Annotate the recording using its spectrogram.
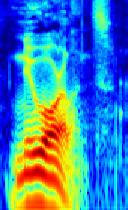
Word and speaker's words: New Orleans: Is it New Orleans or New Orleans? – New Orleans. – Okay, there we go. Everybody out there, it's New Orleans.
